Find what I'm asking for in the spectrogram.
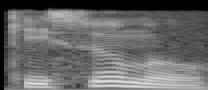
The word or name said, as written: Kisumu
